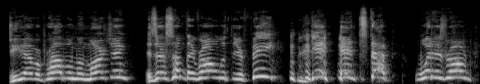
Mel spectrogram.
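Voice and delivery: high shouting drill instructor; drill instructor yell. Retold or imitated. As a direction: ride the recruit who can't march. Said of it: "he would talk like this".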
